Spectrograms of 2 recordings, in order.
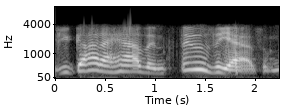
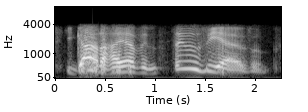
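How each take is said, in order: First: Put-on lightly Southern accent, slow and emphatic. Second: Big, booming Southern drawl; Southern accent. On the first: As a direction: imitate a Southern speaker, louder and higher. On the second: Retold or imitated. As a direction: belt it out slowly like a rousing Southerner. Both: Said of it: "with his Southern accent".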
